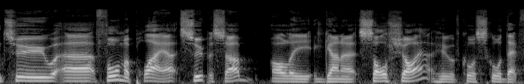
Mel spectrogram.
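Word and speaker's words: Ole Gunnar Solskjær: Ole Gunnar Solskjaer. – Solskjaer.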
